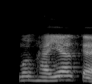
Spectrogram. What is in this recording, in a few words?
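"mengkhayalkan", Malay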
